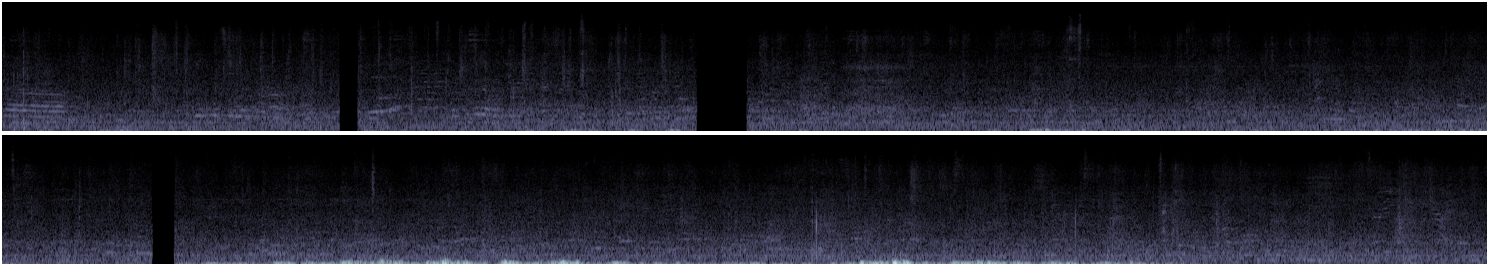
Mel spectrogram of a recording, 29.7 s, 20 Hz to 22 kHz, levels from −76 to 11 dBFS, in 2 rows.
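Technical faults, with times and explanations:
3.38–3.57 s, 6.95–7.46 s and 16.36–16.58 s, Bluetooth stall: the sound cuts to silence for 0.19, 0.5 and 0.22 s, then resumes, likely because the headphones' buffer ran dry while delayed packets were resent.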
